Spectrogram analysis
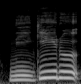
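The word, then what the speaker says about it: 握る: " 니기루 " 라고 읽습니다 .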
